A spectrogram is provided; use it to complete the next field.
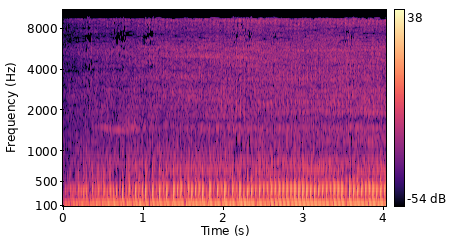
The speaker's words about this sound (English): This your dirt bike?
